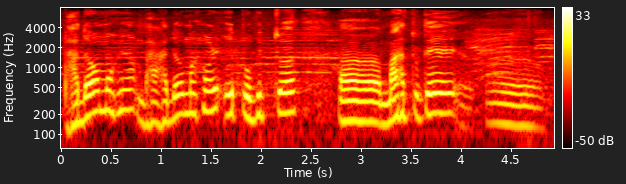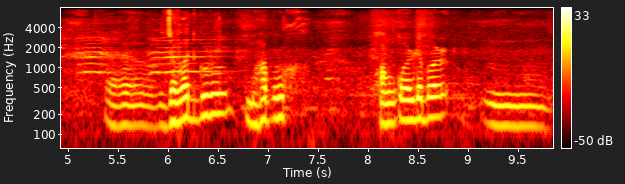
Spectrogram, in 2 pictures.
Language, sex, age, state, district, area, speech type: Assamese, male, 45-60, Assam, Darrang, rural, spontaneous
